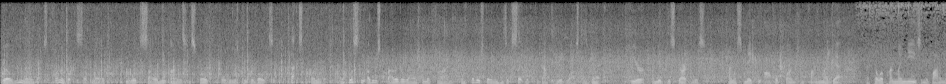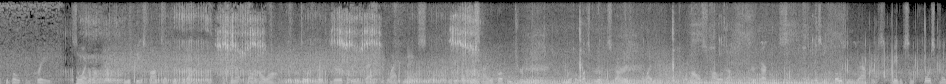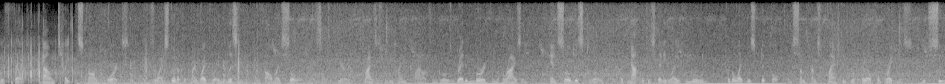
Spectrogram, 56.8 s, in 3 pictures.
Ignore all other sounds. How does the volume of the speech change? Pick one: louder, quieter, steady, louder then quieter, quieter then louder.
steady.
